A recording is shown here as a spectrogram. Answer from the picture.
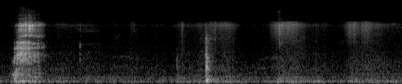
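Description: A hooded sweatshirt being pulled off over a man's head: a short loud breathy huff, muffled by the fabric, just after the start, then soft rustling of cloth with a small click about two seconds in.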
